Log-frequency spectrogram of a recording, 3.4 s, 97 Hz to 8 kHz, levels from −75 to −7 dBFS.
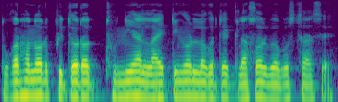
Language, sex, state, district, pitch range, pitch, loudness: Assamese, male, Assam, Kamrup Metropolitan, 110-120 Hz, 115 Hz, -17 LUFS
